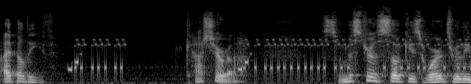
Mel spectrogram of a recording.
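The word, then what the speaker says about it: 頭: end of the hilt it's written as head in Japanese but is pronounced as Kashira I believe Kashira so Mr ahi's words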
